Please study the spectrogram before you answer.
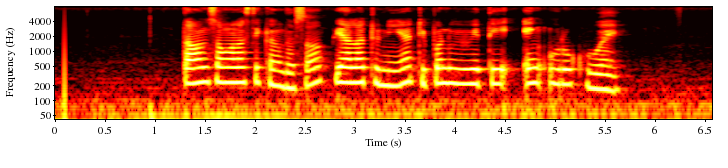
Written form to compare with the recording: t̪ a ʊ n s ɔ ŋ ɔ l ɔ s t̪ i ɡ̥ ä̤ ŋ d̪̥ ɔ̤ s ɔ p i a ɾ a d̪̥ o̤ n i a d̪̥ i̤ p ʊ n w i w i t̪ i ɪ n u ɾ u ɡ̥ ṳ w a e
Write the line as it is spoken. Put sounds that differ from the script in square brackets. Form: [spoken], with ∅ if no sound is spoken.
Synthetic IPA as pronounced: t̪ a ʊ n s ɔ ŋ ɔ l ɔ s t̪ i ɡ̥ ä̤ ŋ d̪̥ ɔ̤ s ɔ p i a [l] a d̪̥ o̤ n i a d̪̥ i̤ p ʊ n w i w i t̪ i ɪ [ŋ] u ɾ u ɡ̥ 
